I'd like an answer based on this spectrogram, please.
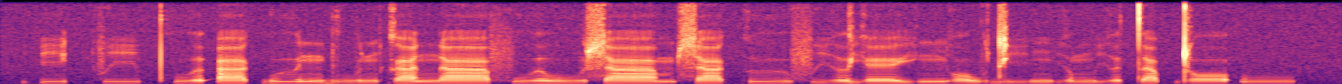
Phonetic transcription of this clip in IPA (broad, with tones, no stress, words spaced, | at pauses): ʔiː˧t̚fiː˧ pʰu˧˩ə̯ʔaː˧k̚ ʋɯː˥˨nbuː˩˧nka˧˩ naː˧fu˧˥ə̯ ʋu˧saː˧˩m sa˧kɯː˥˨fi˧˩ə̯ jɛː˩j ɲɔː˩wdiː˩˧ŋi˩ə̯mi˩˧ə̯ t̪a˧˥p̚dɔː˧ ʔuː˧˥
